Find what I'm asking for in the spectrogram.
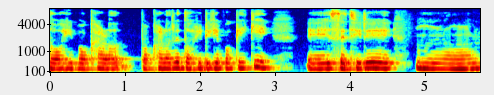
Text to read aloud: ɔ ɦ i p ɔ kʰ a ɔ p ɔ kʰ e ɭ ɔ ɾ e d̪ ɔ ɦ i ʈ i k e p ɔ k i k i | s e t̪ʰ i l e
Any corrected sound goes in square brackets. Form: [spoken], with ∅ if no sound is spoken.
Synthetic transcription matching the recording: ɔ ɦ i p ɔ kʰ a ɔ p ɔ kʰ [a] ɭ ɔ ɾ e d̪ ɔ ɦ i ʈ i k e p ɔ k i k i | s e t̪ʰ i [ɾ] e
